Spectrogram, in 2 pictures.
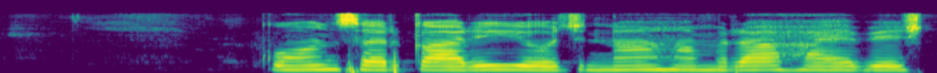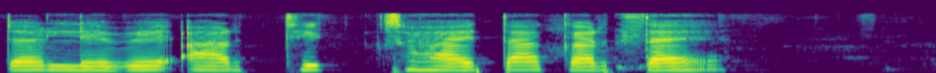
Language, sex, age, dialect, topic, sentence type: Magahi, female, 60-100, Central/Standard, agriculture, question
